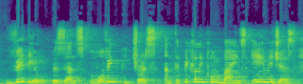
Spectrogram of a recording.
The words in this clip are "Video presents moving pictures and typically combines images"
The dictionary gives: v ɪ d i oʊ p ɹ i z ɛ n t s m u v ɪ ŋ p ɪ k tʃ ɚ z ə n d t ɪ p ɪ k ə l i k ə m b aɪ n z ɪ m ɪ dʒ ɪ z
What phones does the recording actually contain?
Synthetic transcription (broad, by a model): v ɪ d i oʊ p ɹ i z ɛ n t s m u v ɪ ŋ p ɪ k tʃ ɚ s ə n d t ɪ p ɪ k ə l i k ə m b aɪ n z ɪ m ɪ dʒ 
